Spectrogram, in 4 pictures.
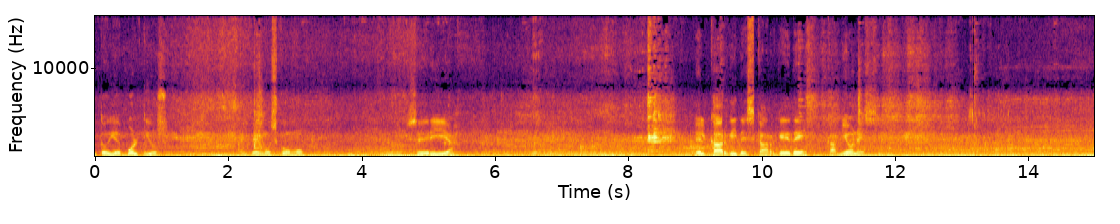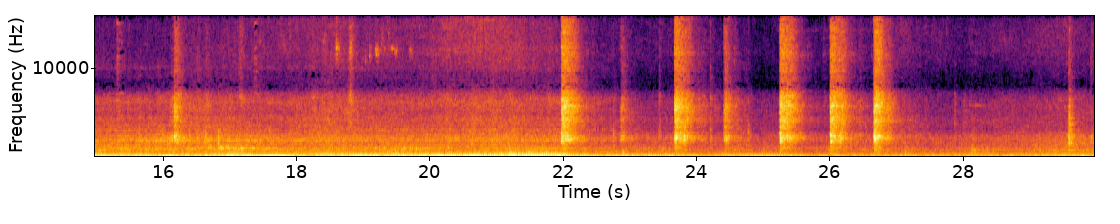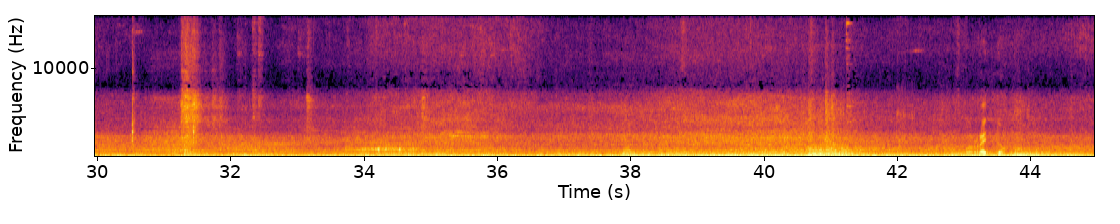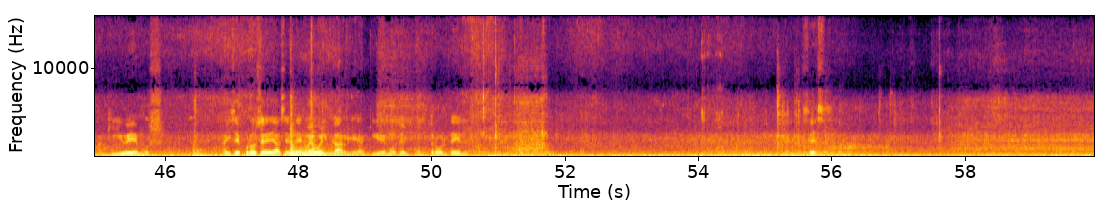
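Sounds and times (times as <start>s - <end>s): street traffic: 0.0s - 59.9s.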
